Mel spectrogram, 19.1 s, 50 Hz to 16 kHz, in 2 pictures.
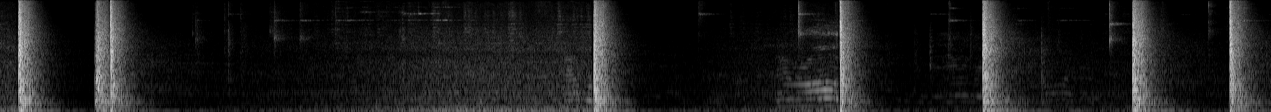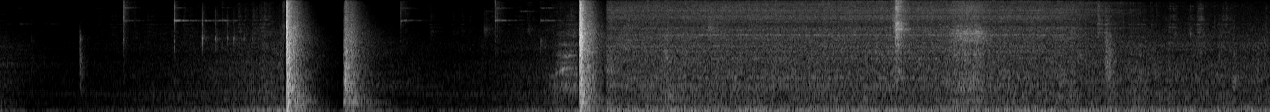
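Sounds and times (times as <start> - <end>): pistol shots: 0.1 - 1.3, 4.4 - 4.8, 6.3 - 6.7, 7.4 - 7.8, 8.5 - 9.7, 11.6 - 12.5.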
